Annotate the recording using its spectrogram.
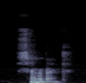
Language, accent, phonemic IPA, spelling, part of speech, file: English, Southern England, /ˈʃæ.ɹə.bæŋ(k)/, charabanc, noun / verb, LL-Q1860 (eng)-charabanc.wav
- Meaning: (noun) 1. A horse-drawn, and then later, motorized omnibus with open sides, and often, no roof 2. A bus, especially one hired by groups for pleasure outings, what was later called a coach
